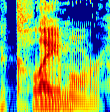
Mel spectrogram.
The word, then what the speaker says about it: claymore: I mispronounced it. A claymore, of course, is the. – What did you say? – I think I said Claiborne, which is either makeup or a model or something.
